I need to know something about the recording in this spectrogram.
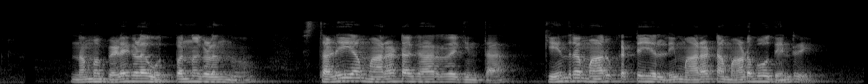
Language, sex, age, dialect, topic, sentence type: Kannada, male, 25-30, Dharwad Kannada, agriculture, question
